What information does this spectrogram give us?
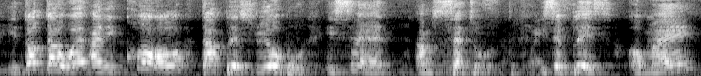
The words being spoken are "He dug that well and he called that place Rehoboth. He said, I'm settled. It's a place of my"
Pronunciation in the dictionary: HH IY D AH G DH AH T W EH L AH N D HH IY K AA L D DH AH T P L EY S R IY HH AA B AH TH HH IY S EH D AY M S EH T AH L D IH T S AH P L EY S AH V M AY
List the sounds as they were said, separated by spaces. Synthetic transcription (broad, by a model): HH IY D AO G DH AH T W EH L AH N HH IY K AA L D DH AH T P L EY S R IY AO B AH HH IY S EH D AY M S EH T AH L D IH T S AH P L EY S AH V M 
